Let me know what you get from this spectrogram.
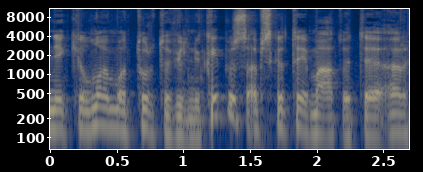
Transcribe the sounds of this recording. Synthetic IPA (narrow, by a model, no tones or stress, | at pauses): nʲɛkʲɪlˠnoːjɪmoːt̪ʊɾt̪oːʋʲɪlʲnʲʊjkɐɪpjuːsɐ̰pskɾʲɪt̪ɐɪmɑːt̪oːt̪ʲɛʔɐr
